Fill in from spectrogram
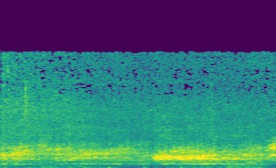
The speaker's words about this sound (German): Ich bin mittlerweile wieder auf meinem Bike, fahre hier gerade an einer Herde Schafe vorbei. Oh Gott, ah, das ist ein Schäferhund. Der jagt die gerade alle in eine Richtung. Ohne zu bellen, beeindruckend.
